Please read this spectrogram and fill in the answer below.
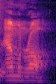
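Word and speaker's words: Amon-Ra: No, it's pronounced Amon Ra. – Amon Ra? – Like the Egyptian.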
